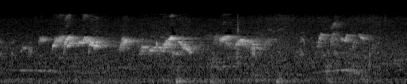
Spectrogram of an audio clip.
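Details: Red-whiskered bulbul decoy in a cage delivering short bubbly warbled phrases, about four bursts with small gaps between them.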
